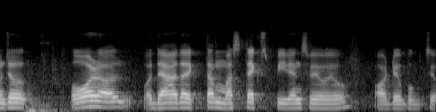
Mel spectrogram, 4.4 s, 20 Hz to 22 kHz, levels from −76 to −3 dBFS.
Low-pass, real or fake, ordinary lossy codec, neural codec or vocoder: none; real; none; none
